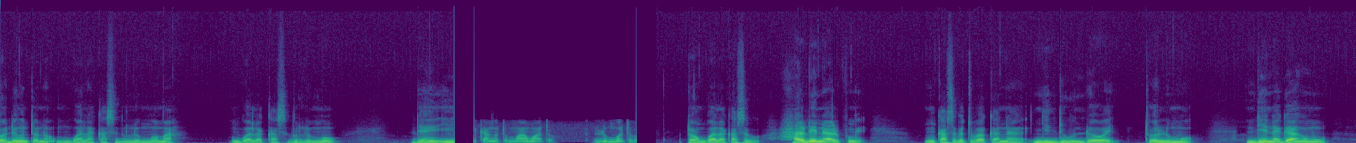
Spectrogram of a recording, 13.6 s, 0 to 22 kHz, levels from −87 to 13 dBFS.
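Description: Input switched to a poorer device, 4.54 to 6.56 s: after a 0.2 s gap, speech turns quieter and dull from "to ngwalla kasgu ar", cut off above 3.5 kHz, likely another microphone, before clearing again.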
